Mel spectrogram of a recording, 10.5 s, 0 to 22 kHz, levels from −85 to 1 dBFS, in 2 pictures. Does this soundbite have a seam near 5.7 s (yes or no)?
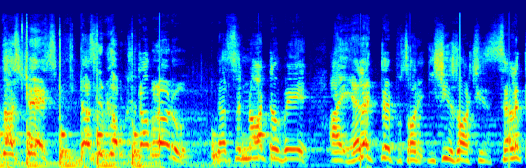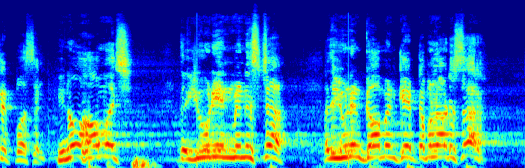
yes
